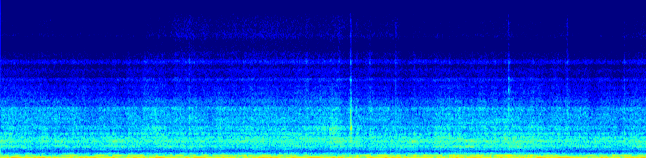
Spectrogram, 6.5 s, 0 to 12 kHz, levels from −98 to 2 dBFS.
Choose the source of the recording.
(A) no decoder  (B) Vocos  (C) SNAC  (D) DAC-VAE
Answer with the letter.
D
